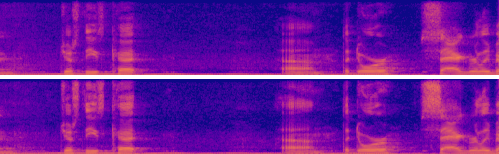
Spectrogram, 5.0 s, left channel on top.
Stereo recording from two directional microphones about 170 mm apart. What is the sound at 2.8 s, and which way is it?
Speech, 20° left (ahead or behind).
